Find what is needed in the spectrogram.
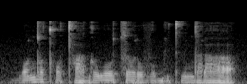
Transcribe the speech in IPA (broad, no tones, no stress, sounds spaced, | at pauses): b ɔ n d ɔ t̪ʰ ɔ t̪ʰ a ɡ ɤ w o t͡s ɤ ɾ o v ɤ b i t̪ʰ ɨ n d a ɾ a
